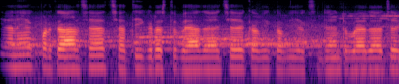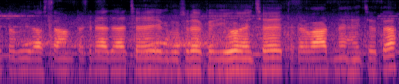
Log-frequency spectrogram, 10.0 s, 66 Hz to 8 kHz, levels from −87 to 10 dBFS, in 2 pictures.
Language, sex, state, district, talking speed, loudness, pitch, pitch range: Maithili, male, Bihar, Samastipur, 180 wpm, -20 LUFS, 150 Hz, 145-155 Hz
